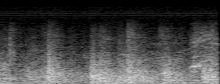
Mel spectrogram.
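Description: Several heavy thuds from wrestlers hitting the ring, about four in two seconds, among shouting voices.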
